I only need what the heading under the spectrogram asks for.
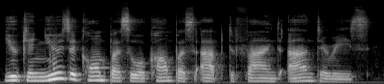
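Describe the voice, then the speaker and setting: A woman reading from a folktale book as a storyteller, with measured, deliberate phrasing. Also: low voice, lively intonation, a little mellow. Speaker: storyteller, reader. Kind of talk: scripted narration of a folktale book.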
